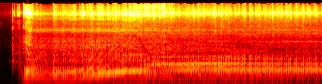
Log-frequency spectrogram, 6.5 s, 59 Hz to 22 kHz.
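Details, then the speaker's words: 2000 Yamaha Phazer 500 two-stroke snowmobile, cold start at about −16 to −17 °C after new pistons, top-end gasket kit and fuel lines: fires first try, brief rev, then even steady idle with no knocks or misses; healthy. "we're gonna do a cold start on it so really cool to its minus 17 or 16 so let's start it up"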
